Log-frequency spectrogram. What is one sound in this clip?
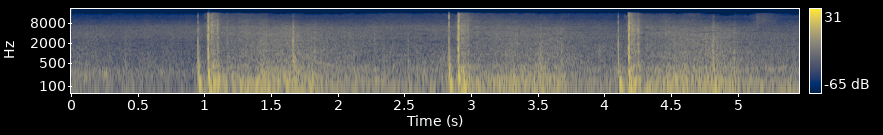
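Fireworks crackle and fizzle after each burst.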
